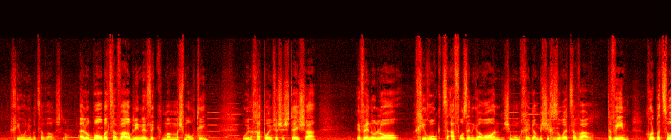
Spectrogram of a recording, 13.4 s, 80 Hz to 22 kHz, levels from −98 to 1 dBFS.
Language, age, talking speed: Hebrew, 50-69, 125 wpm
